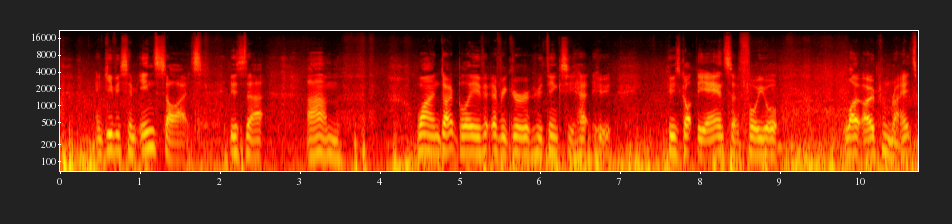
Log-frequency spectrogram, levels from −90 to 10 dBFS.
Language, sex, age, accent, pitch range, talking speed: English, male, 20-39, Australian, 100-145 Hz, 145 wpm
